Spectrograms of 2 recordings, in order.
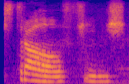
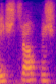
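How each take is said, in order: First: Estrofes with a closed ô, "estrôfes"; first estrofes. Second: Estrofes with an open ó, "estrófes"; corrected estrofes. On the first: Poet correcting her own word, first saying it with a closed o. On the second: Poet corrects herself and says it with an open o. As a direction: estrofes said again with the o open, as in avó. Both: Shown as a demonstration. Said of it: "é, estrofes".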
